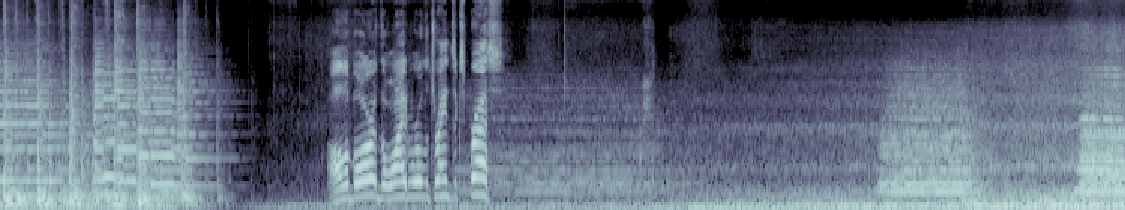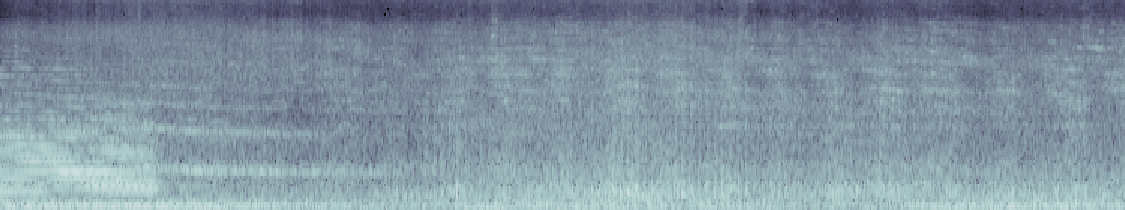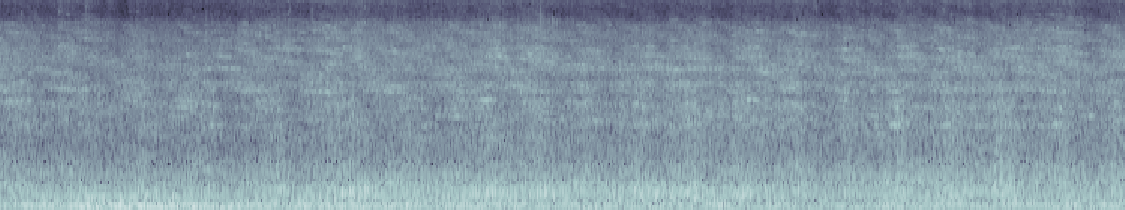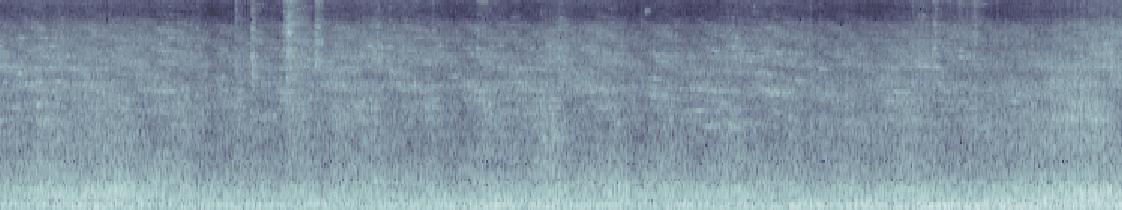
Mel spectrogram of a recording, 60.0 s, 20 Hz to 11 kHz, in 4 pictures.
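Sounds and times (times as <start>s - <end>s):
freight train rumble: 3.6s - 59.9s
train air horn blasts: 6.0s - 9.3s, 11.7s - 13.1s, 14.3s - 18.8s
train wheels clickety-clack: 17.2s - 59.9s.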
